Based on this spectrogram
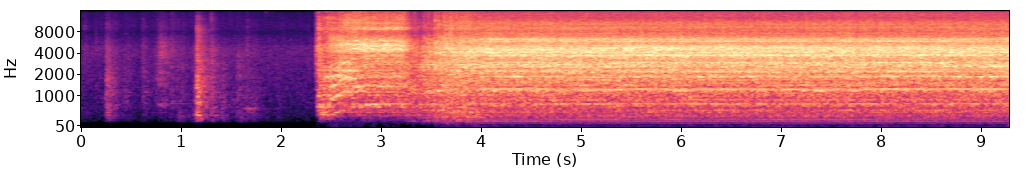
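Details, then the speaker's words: John Deere X350 mower after a full service with new blades, belts and battery, deck lowered and blades engaged: a few clunks, then a steady even drone with constant blade whoosh; it sounds better now. "It sounds like it's doing better now. May have just been where I took them off and did all that good stuff."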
